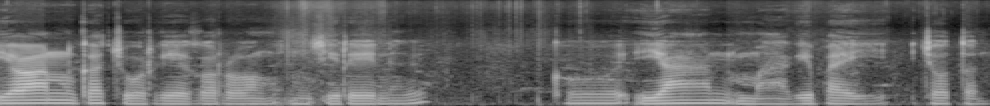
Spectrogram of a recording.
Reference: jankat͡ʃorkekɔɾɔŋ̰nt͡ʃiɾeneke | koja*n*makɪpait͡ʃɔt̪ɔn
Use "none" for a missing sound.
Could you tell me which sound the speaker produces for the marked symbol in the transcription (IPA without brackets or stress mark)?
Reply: n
